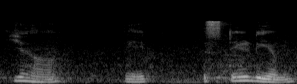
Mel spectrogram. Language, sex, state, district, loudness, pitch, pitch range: Hindi, male, Uttar Pradesh, Etah, -31 LUFS, 130 Hz, 120-155 Hz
